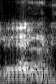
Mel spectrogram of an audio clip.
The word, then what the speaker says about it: Ayurveda: Am I pronouncing? Oh, yeah, Ayurveda.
